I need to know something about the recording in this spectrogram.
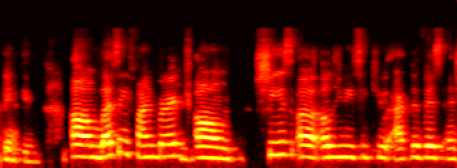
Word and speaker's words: Feinberg: Well, Leslie Bergenberg, that's how you say her name? Feinberg, thank you. Leslie Feinberg, she's a LGBTQ activist and she's an advocate for poor people.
